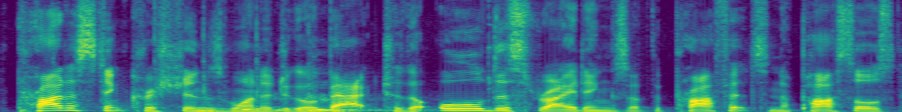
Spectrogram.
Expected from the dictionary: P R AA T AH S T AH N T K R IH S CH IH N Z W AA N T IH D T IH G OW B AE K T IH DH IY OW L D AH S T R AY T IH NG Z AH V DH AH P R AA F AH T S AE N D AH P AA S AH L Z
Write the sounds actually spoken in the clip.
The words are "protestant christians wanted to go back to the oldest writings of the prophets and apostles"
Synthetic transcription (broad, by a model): P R AA T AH S T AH N K R IH S CH IH N Z W AA N T IH D T IH G OW B AE K T IH DH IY OW L D AH S T R AY T IH NG Z AH V DH AH P R AA F AH T S N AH P AA S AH L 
